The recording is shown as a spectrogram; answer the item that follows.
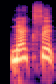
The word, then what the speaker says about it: NHExit: you have is called nexit now okay so the H is silent I guess just because I want it to sound like exit like it's going to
